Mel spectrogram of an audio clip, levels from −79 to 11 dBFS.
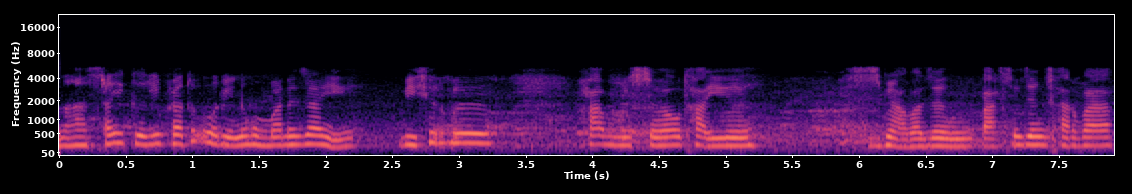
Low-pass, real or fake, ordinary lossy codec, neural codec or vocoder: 5.4 kHz; fake; none; codec, 16 kHz in and 24 kHz out, 2.2 kbps, FireRedTTS-2 codec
